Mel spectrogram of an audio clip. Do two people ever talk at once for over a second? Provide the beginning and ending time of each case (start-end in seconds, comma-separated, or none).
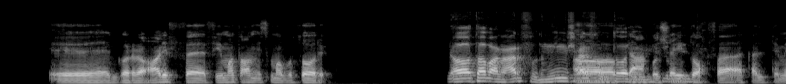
5.7-7.0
